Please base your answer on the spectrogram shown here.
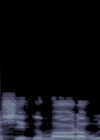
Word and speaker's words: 시그마: 이거는 어떻게 읽냐면 우리가 시그마라고 읽게 됩니다.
